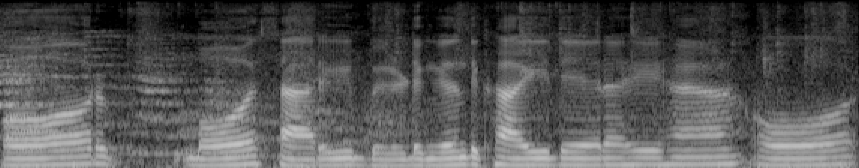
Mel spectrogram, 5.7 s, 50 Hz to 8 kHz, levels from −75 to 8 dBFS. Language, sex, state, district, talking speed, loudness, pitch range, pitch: Hindi, male, Punjab, Fazilka, 95 wpm, -16 LUFS, 110-125 Hz, 115 Hz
